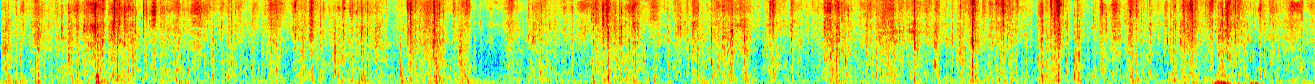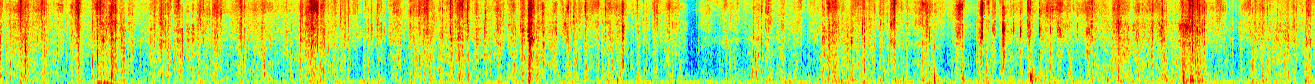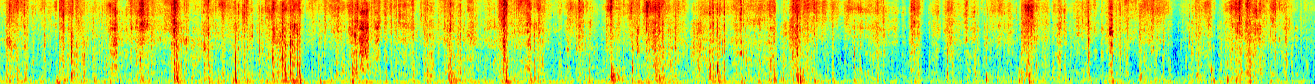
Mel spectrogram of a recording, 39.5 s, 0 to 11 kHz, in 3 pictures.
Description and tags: FXSaSc Moving Soft Plants Leaves Close ASMR 1
Moving Soft Plants Leaves Close ASMR 1
Recorded with Zoom H6, XY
